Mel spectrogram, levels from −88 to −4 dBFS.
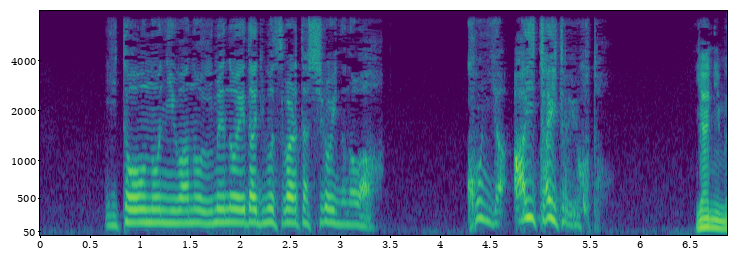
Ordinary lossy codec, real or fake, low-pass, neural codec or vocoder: none; real; 7.2 kHz; none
